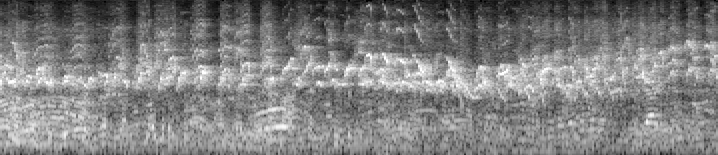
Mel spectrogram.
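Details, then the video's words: Greater green leafbird song in the konslet style: a dense, unbroken stream of rapid chattering, buzzy and sharply whistled notes, high-pitched and jumbled, running throughout with men's voices talking softly in the background. "CUCAK IJO KONSLET"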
